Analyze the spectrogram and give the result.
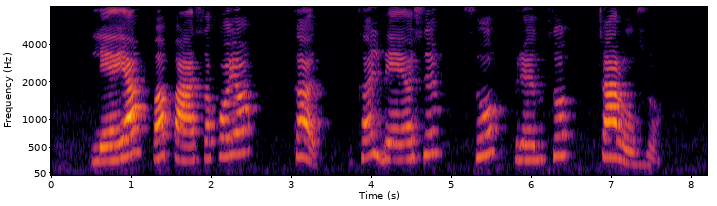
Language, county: Lithuanian, Klaipėda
